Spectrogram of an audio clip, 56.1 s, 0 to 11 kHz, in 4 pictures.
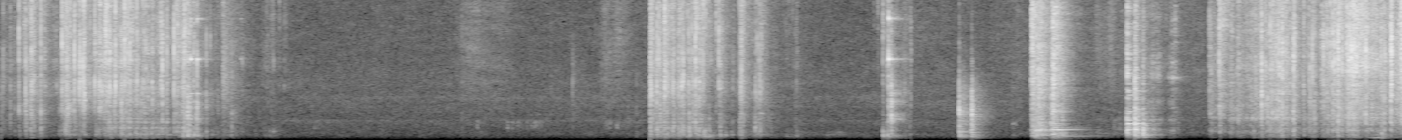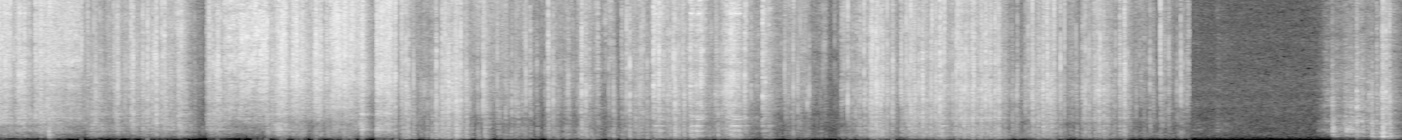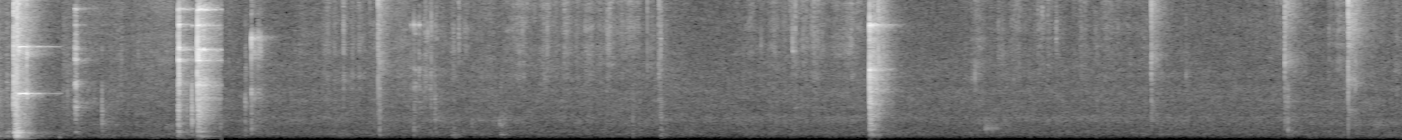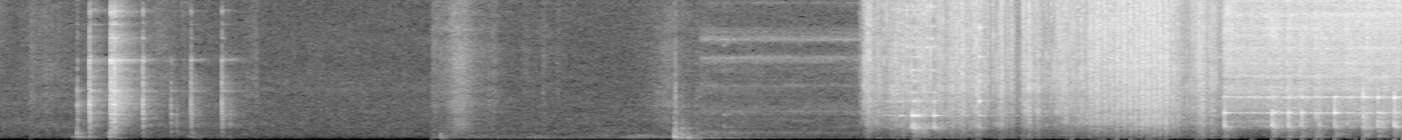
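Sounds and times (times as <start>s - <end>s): plastic packaging crinkling: 0.0s - 2.4s, 6.5s - 7.8s, 12.1s - 25.9s, 50.6s - 56.0s.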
